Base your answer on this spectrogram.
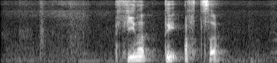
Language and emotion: Russian, angry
